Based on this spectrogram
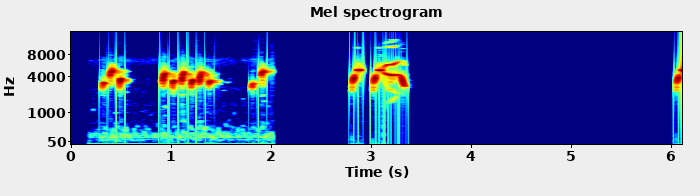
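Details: European goldfinch singing a Parva song for tutoring juveniles: short clustered twitters and tinkling notes, a brief buzzy flourish, then silence and one final chirp.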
